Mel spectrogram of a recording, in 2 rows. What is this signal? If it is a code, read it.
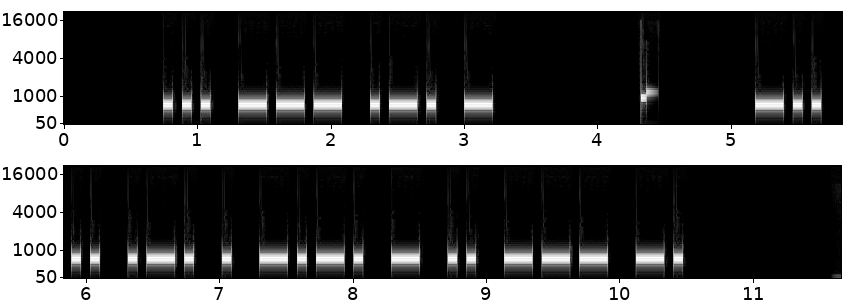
Morse code, heard as a keyed tone, about 17 wpm, 700 Hz. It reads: SORT DIRECTION
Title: Sentences from Top 1300 Words - New Word Drill Alt - 17wpm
